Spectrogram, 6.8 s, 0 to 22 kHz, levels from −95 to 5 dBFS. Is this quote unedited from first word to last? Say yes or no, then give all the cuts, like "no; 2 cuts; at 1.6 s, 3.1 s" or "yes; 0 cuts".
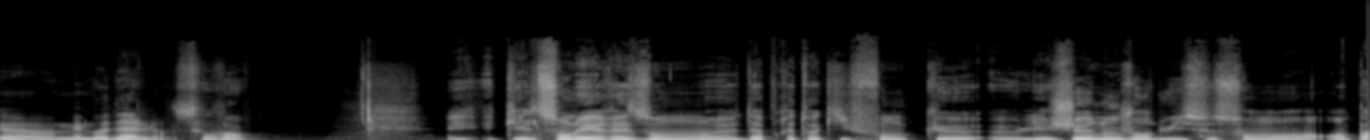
yes; 0 cuts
